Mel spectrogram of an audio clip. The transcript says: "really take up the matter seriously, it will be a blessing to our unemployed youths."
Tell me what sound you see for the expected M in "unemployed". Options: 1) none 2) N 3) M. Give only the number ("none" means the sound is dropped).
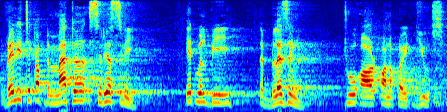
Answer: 1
